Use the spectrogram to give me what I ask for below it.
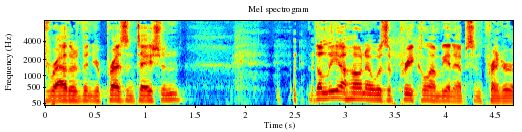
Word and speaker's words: Liahona: And and listeners should Google Leona. It's spelled as it sounds.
